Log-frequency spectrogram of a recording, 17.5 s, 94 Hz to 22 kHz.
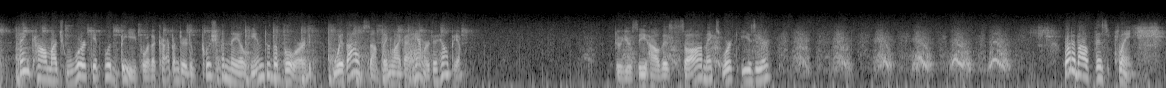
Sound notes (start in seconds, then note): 12.0 sawing noises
